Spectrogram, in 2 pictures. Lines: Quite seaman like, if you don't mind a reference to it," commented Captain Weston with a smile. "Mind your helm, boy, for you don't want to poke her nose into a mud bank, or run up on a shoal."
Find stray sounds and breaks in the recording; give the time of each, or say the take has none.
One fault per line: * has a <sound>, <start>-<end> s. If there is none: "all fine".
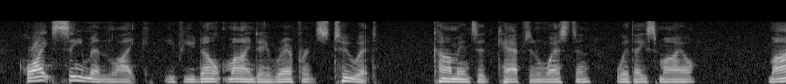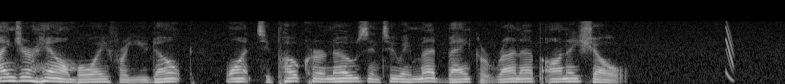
* has a chirp, 15.1-15.2 s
